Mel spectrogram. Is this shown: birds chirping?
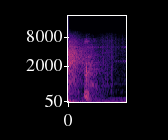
no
